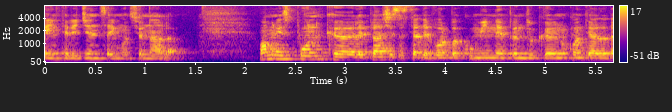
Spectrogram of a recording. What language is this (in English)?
Romanian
